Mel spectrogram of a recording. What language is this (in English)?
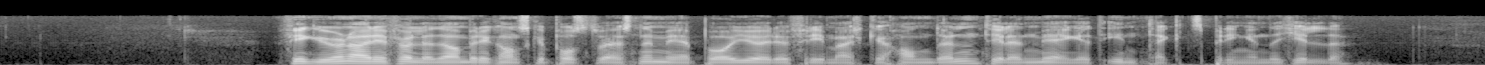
Norwegian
